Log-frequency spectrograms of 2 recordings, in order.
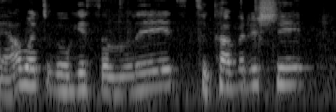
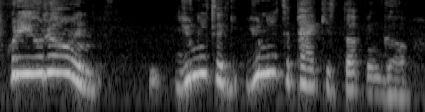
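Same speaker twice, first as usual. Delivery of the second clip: stern manager; 6 semitones higher, 5 dB louder than usual. Retold or imitated. Manager confronting her.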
